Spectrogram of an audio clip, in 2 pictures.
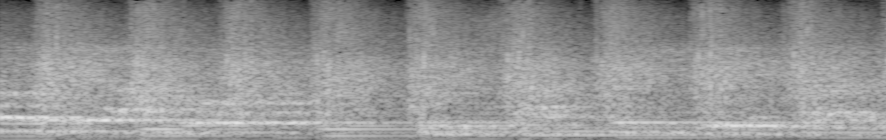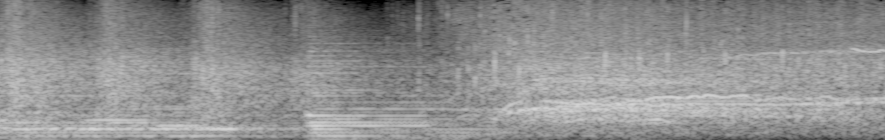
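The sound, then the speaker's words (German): A rhythmic musical passage ends and a large audience breaks into loud, sustained applause for the last couple of seconds, at the Elbphilharmonie in Hamburg, where the Hamburger Liedertafel performed. “der Applaus, den Sie da am Ende noch gehört haben, der stammte aus der Elbphilharmonie, denn auch dort ist die Liedertafel schon aufgetreten.”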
